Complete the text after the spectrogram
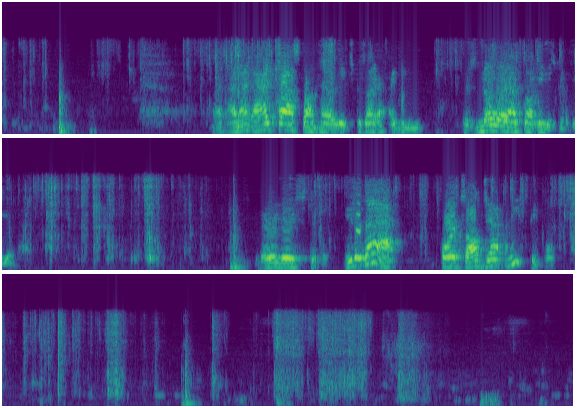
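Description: Card packs crinkle and rustle in a man's hands.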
